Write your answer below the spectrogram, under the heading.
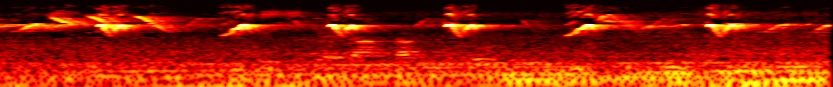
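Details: Red-crested finch (tico-tico-rei-cinza) in lively song, giving sharp, high, descending chirped notes in quick bursts, roughly one or two phrases per second, over a soft low rumble.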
